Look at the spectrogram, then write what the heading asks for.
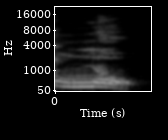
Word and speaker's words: know: जैसे अगर हम लोग बात करें नो, KNOW, इसे हम लोग पढ़ते हैं कनो नहीं, इसे हम लोग पढ़ते हैं नो।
